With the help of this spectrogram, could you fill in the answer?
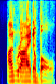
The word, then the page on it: unwritable: American English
